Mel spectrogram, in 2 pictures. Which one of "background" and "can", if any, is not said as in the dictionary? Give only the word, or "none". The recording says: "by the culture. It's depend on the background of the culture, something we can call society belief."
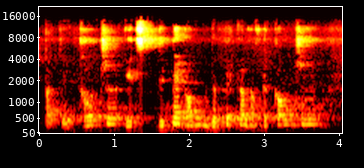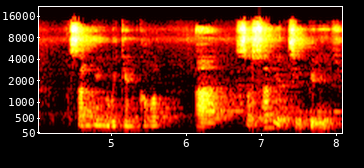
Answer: background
